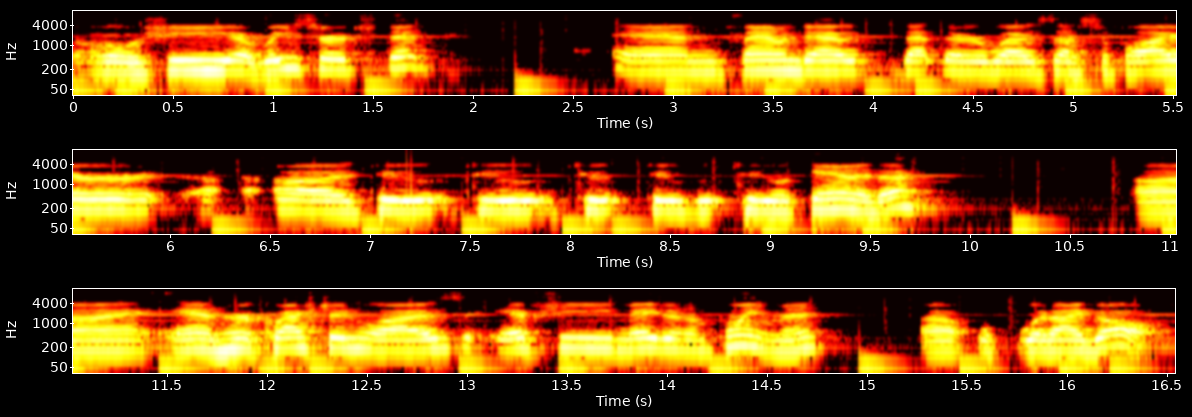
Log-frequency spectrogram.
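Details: Adult man with a severe stutter since age four, linked to spina bifida, using an anti-stuttering device; audible part-word and word repetitions ('to to to to to'); stuttering.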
